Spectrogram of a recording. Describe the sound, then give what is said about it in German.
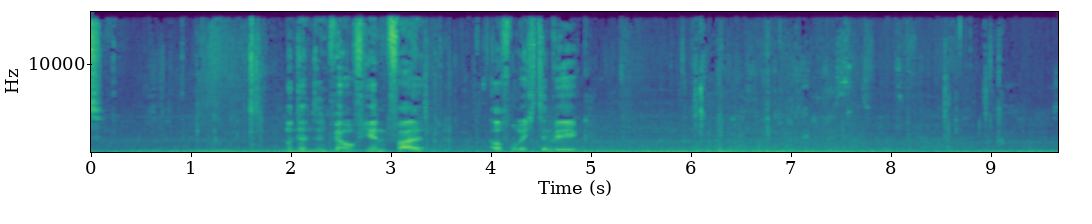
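A car's engine hums in a steady, low rumble throughout the drive at moderate volume while someone speaks briefly over it in German. “So, ich hoffe, das Auto ist jetzt hier nicht genau. zu laut.”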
